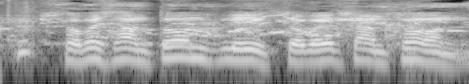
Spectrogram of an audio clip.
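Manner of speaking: pleading, urging tone.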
